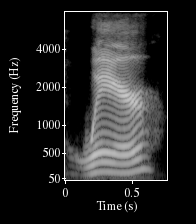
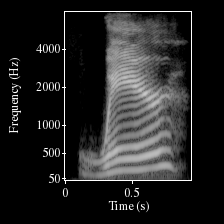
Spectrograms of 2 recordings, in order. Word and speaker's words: where: no se pronuncian igual la palabra Where si ustedes me mi boca se abre un poco más hacia los lados verdad Where Where do you study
